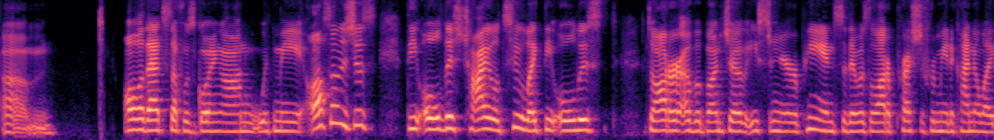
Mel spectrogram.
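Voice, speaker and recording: Fairly quick speech with a New York accent, fairly even intonation and a quiet background. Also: woman, medium pitch for a woman. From New York City. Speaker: podcast guest. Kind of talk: casual chat.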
